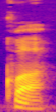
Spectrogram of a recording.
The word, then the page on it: qua: American English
